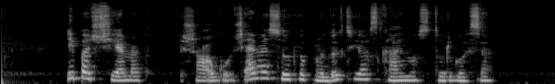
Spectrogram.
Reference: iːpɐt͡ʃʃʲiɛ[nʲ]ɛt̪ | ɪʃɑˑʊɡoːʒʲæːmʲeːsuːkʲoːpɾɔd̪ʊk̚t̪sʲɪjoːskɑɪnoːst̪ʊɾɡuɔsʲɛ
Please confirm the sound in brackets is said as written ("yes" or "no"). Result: no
